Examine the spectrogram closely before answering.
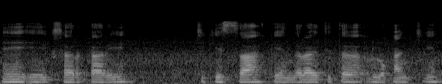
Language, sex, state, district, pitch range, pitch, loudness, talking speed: Marathi, male, Maharashtra, Pune, 110-115 Hz, 110 Hz, -33 LUFS, 120 wpm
